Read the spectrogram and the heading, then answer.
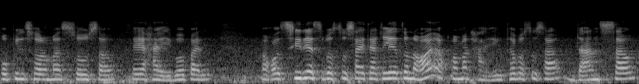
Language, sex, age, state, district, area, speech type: Assamese, female, 30-45, Assam, Nalbari, rural, spontaneous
